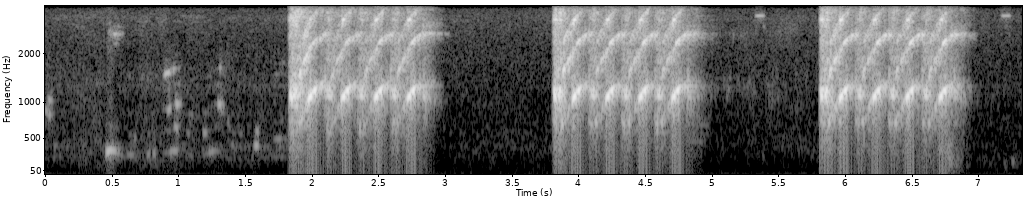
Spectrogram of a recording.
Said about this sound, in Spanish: Vamos a mantenerlos presionados los dos juntos. En cuanto comience a sonar la alarma, vamos a ingresar la clave que usted escogió.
